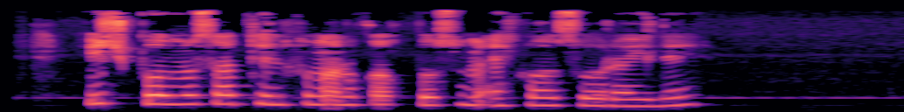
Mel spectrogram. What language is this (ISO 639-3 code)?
uig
